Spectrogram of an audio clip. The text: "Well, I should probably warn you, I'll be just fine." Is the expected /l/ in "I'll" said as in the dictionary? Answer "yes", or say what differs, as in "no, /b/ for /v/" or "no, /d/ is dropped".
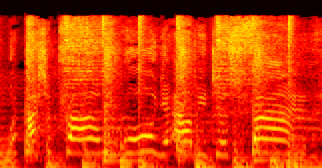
yes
